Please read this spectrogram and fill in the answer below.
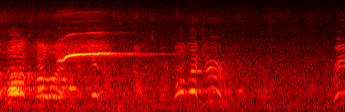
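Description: A referee's whistle blown once in one long blast of just over a second, sliding up in pitch at the start and then holding steady, to stop play. Players' shouts come just before and after it.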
